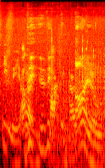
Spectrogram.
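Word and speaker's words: Isley: Isle. The E is silent. Isle.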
